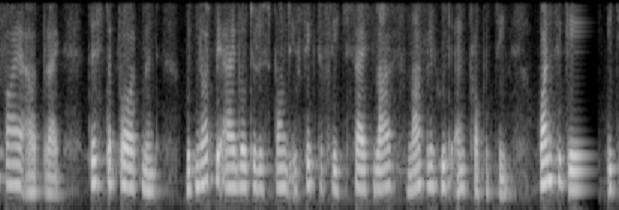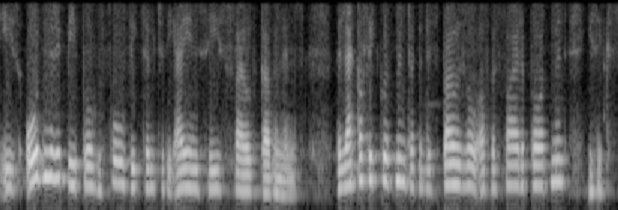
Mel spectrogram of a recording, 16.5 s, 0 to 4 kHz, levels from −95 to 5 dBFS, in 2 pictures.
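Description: From 7.66 to 8.00 s the sound smears into a fading buzz, about a third of a second of the last bit being stretched out, then picks up again with that chunk simply gone. That's likely a long network dropout, concealed by a band-limited call codec that stops at 4 kHz.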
